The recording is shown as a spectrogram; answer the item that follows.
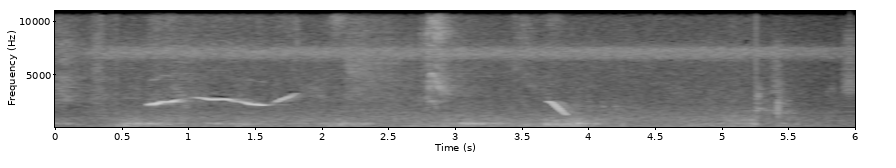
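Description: A low, gently pulsing rumbling drone with a faint high steady whine, over which a bird chirps twice: a wavering whistled call about a second in and a short falling chirp near four seconds.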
